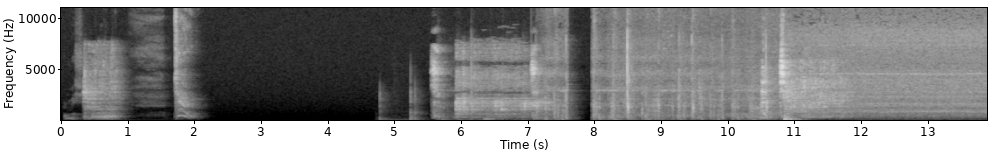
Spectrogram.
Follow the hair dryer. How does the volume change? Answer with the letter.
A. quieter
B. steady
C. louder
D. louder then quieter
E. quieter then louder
C.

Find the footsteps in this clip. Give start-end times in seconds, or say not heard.
4.8-11.1.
